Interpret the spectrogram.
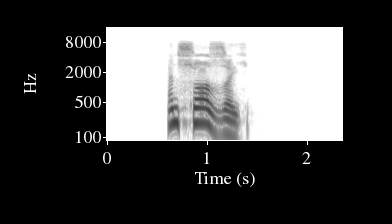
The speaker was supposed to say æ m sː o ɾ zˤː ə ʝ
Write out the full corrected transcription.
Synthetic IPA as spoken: æ n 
